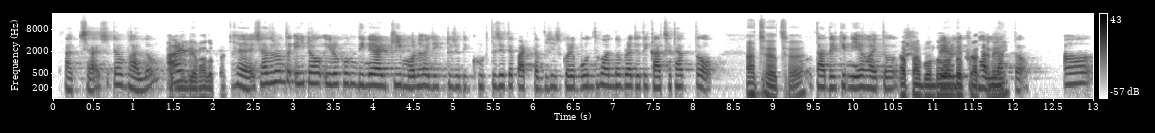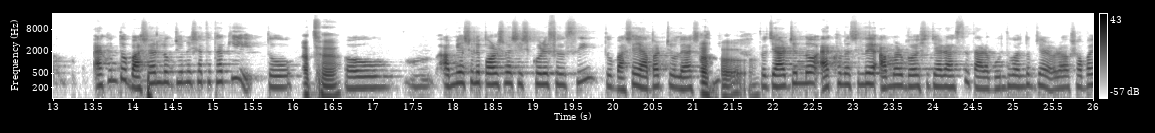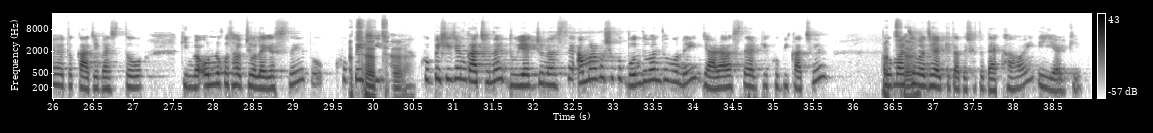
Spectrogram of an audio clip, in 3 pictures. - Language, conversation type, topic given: Bengali, unstructured, বন্ধুদের সঙ্গে ভালো সম্পর্ক বজায় রাখার উপায় কী?
- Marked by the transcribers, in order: static; tapping; other background noise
